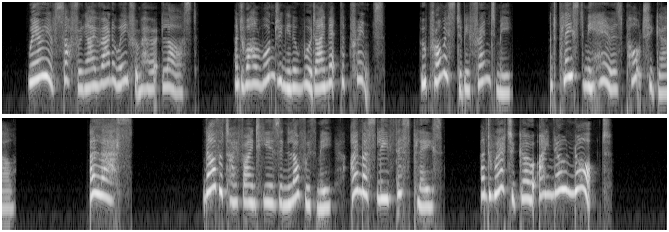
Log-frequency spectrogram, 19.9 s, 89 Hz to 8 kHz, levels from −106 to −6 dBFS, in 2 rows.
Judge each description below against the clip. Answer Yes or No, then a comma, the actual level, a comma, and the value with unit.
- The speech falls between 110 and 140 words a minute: No, average, 165 wpm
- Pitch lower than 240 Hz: No, very high, 310 Hz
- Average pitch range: No, wide, 5.9 semitones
